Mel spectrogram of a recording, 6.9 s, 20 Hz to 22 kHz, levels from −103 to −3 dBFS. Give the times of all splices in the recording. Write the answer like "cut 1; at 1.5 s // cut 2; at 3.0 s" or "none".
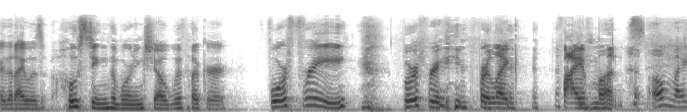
none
